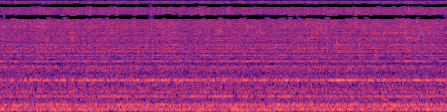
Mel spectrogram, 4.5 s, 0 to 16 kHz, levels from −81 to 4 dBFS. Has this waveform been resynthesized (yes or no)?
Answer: no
